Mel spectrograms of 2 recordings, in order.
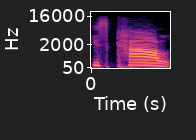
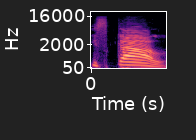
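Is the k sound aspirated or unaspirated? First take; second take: aspirated; unaspirated. First: The k after s has a puff of air. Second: The k after s has no puff of air. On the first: The speaker calls it wrong. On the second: The speaker calls it right.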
